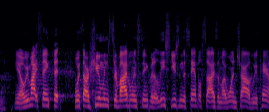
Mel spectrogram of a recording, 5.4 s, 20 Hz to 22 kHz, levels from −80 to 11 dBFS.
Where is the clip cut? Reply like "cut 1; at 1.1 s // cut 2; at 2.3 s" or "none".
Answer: cut 1; at 1.5 s // cut 2; at 3.0 s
